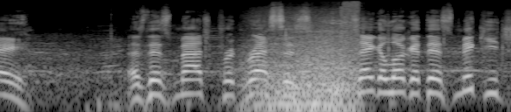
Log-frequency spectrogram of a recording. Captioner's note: whooshing sound plays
